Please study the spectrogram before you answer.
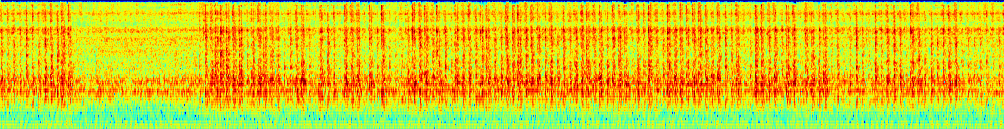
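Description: Steady idle with a light, fairly quick ticking riding over it, around three or four per second; possible knock, cause not yet clear.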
